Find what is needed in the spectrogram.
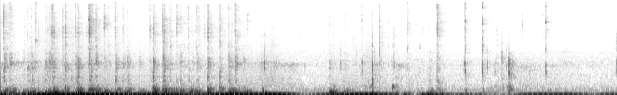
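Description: Typing on a computer keyboard: a run of quick key clicks with a couple of short pauses.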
